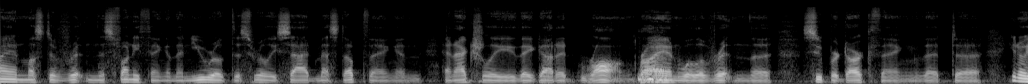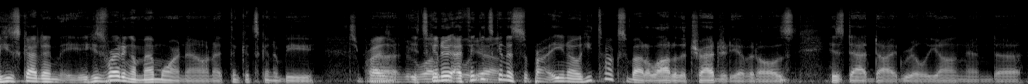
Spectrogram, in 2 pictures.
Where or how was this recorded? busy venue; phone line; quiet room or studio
busy venue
